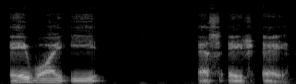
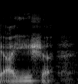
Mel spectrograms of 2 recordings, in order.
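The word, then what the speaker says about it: Ayesha: I know it's pronounced it's spelled A S H A and in British pronunciation they would say Aisha, but uh Haggard himself says it's an Arabic name and it should be pronounced Asha.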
